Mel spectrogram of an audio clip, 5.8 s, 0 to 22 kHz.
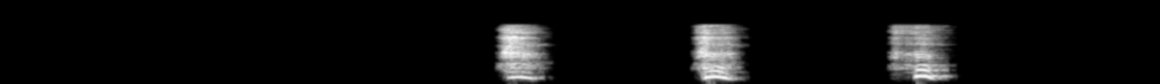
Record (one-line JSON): {"exhalation_length": "5.8 s", "exhalation_amplitude": 31625, "exhalation_signal_mean_std_ratio": 0.25, "survey_phase": "beta (2021-08-13 to 2022-03-07)", "age": "18-44", "gender": "Female", "wearing_mask": "No", "symptom_none": true, "smoker_status": "Never smoked", "respiratory_condition_asthma": false, "respiratory_condition_other": false, "recruitment_source": "REACT", "submission_delay": "1 day", "covid_test_result": "Negative", "covid_test_method": "RT-qPCR"}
